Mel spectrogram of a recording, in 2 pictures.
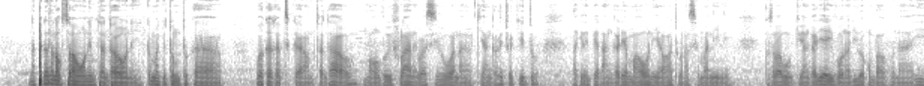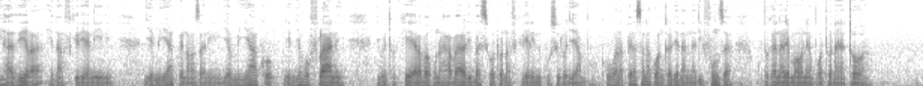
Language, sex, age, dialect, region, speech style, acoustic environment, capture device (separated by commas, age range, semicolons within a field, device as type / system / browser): Swahili, male, 25-34, Tanzania - Dar es Salaam, Tanzania, happy; excited; focused; relaxed, silence, mobile / macOS / Safari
